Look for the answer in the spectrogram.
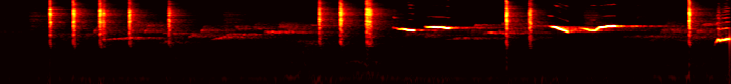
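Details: White-rumped shama song, used to stimulate other shamas. Many loud, sharp, dry clicks come in irregular groups, with soft whistles in between and bright looping high whistled phrases near the end.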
